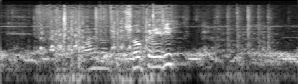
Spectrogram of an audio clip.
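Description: Pigeons coo continuously inside a keeper's loft, with young birds among them and someone talking over the steady, close cooing.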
